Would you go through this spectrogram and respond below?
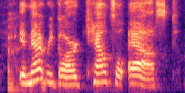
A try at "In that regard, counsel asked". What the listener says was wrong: In that regard, pause. Pause after the word regard.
